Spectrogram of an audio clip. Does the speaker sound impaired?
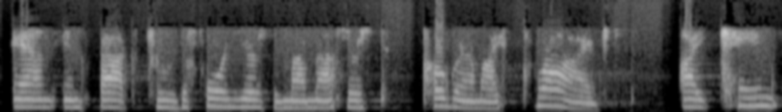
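Yes: ALS; symptoms within month of VA pre-doctoral internship, diagnosed after year of testing, wheelchair user; about two years since diagnosis, progressed, can no longer scoot across, uses Beasy transfer board; weak breathing muscles, hard to breathe and speak, may sound weak or unclear, paces speech, pauses.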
